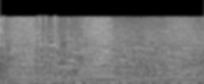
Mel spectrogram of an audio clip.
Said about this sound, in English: And they're revving the bike.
